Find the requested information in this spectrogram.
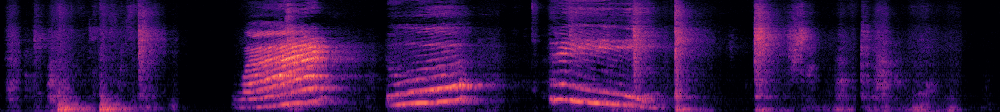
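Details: Golden Retriever Buzo answering his mum's talk of leaving him: three long, wavering, moan-like whines sweeping up and down, mixed with a woman's speech and thumps indoors.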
